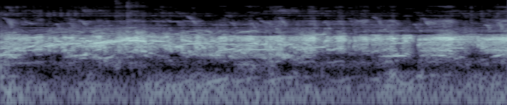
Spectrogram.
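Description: Chickens cluck steadily and continuously, a dense flock murmuring and chattering close by with no voices over it.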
